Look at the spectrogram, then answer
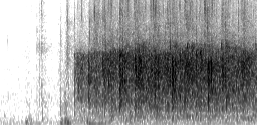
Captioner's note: applause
